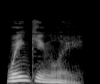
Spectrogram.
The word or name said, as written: winkingly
